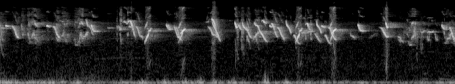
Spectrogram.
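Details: A wild flock of saffron finches chattering, quick high chirps and short downslurred notes tumbling together in uneven bursts, with a low background murmur.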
